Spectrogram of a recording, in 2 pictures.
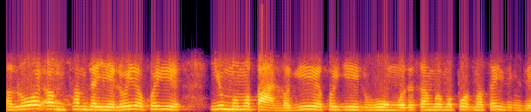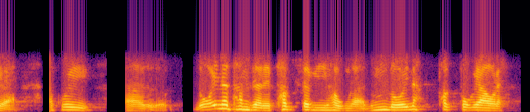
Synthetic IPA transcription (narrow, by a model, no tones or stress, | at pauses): lojaŋtʰɐmzajelojɐkʰojɡi | jumɐmɐpanbɐɡiɐkʰojɡiwoŋbɐdɐsaŋbɐmɐpot̚mɐsajziŋzḛ | ɐkʰoj̰ | lojnɐtʰɐmzaɾepʰɐk̚sɐɡiɦɐwna̰dumlojnɐpʰɐk̚pʰok̚jawɾe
